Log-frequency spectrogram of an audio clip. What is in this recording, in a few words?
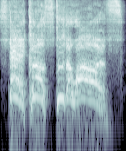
Prime Grineer Male; Warframe; Tau; Battle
